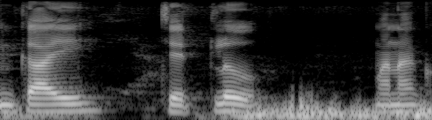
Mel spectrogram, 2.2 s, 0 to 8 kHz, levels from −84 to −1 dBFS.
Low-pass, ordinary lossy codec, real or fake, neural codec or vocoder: none; none; real; none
